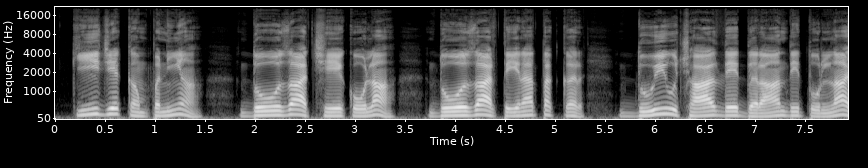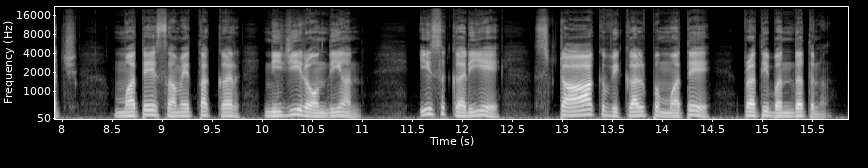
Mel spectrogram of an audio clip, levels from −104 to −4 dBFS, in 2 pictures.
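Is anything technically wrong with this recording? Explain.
No, nothing technically wrong is audible anywhere in this speech recording.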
